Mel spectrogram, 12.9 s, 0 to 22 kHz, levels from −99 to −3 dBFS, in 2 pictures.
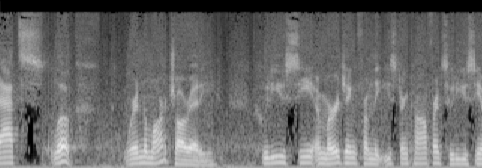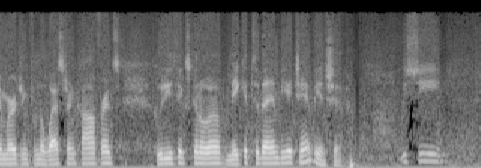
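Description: Throughout the speech, a likely stuck bit offsets many samples by about -35 dBFS, giving harsh buzz, hissy pauses, broadband spectrogram haze and a stepped waveform.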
